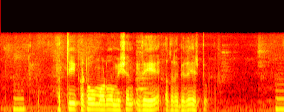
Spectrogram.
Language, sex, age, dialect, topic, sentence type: Kannada, male, 31-35, Central, agriculture, question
